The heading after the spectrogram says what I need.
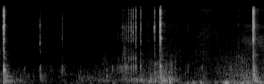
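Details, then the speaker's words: Fuel cap tightened until its built-in torque limiter clicks, a value guessed at roughly 40–45 inch-pounds but untested. Three sharp crisp clicks about a second apart on a quiet background; the limiter slips normally. "you tighten until it clicks and that click is basically the sound of the torque value being set by the gas cap itself just like that"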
